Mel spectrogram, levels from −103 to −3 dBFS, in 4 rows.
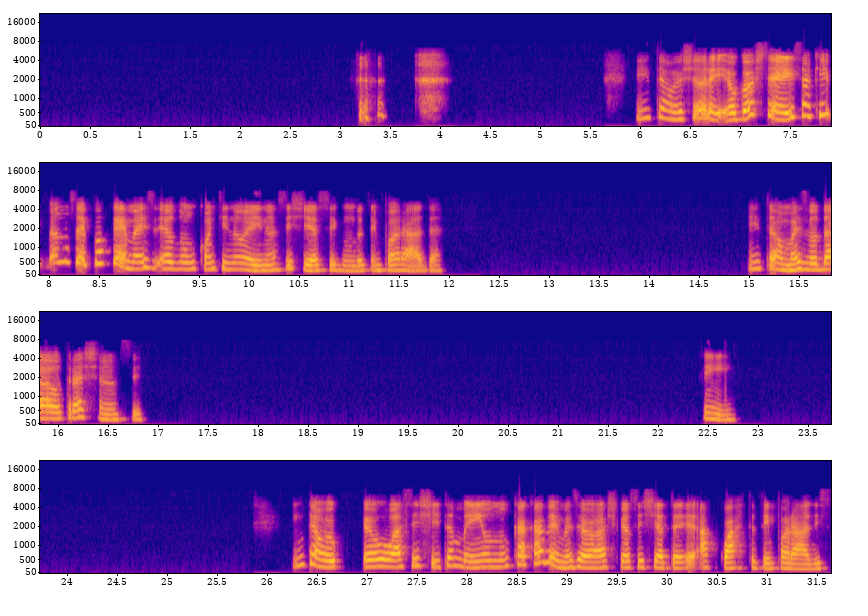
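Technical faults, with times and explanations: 15.87 s and 22.66 s: concealed Bluetooth headset packet loss. Audio packets between headset and phone went missing, and the receiver filled each gap by repeating the best-matching stretch of the preceding waveform. The first gap lasts 7.5 ms, which fits a single lost mSBC frame. The second lasts 15 ms, which points to two frames in a row. The first gap is a single loss, so its patch is nearly hidden in the speech.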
